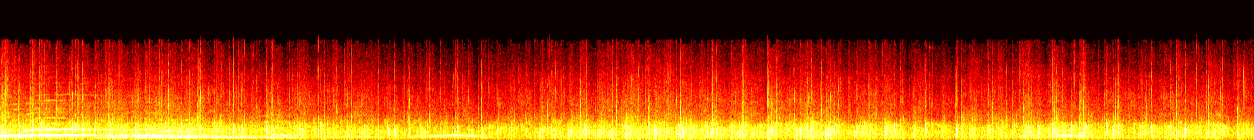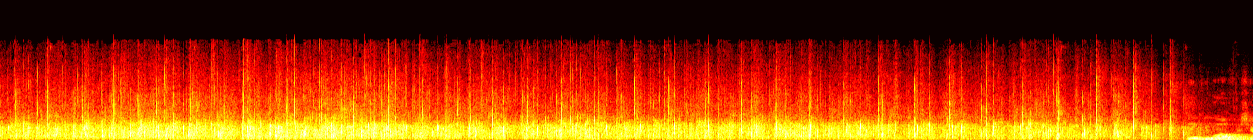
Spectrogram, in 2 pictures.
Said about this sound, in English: receive another thunderous round of applause.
